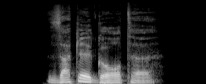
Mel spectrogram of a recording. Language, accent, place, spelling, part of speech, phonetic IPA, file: German, Germany, Berlin, Sattelgurte, noun, [ˈzatl̩ˌɡʊʁtə], De-Sattelgurte.ogg
- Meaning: nominative/accusative/genitive plural of Sattelgurt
